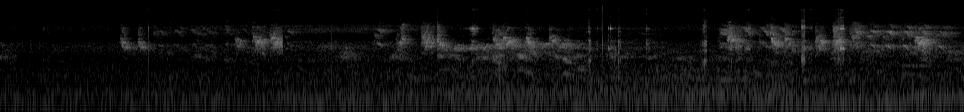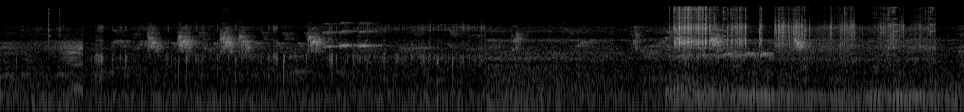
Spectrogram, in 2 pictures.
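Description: Birds chirping: faint, scattered short calls, with a louder flurry of chirping near the end.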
